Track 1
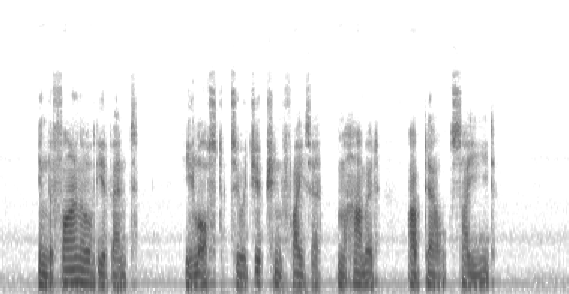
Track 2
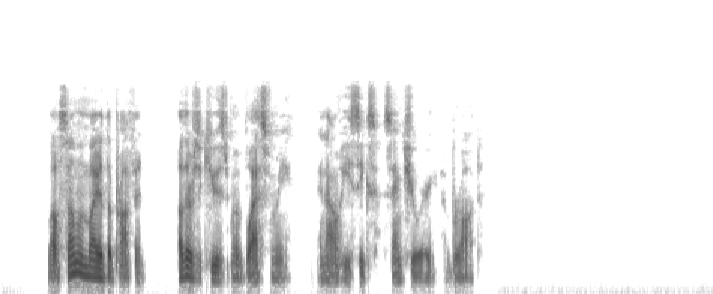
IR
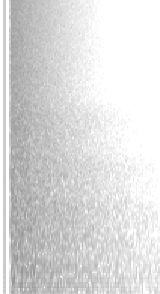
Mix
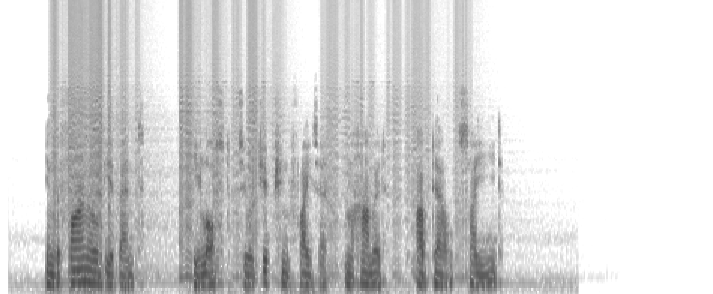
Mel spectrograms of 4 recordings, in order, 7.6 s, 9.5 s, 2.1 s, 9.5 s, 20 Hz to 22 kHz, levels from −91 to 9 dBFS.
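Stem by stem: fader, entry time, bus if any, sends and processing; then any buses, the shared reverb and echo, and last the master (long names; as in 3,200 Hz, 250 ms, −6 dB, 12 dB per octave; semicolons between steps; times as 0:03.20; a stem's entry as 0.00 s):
−0.5 dB, 0.10 s, no send, no processing
−12.0 dB, 0.00 s, send −19.5 dB, spectral envelope flattened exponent 0.1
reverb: on, pre-delay 76 ms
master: high-shelf EQ 5,800 Hz −4 dB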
